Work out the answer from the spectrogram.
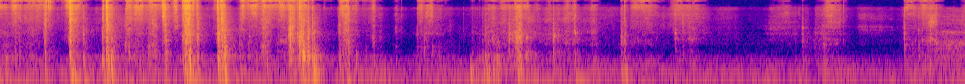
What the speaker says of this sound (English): I had to finish the shuffle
